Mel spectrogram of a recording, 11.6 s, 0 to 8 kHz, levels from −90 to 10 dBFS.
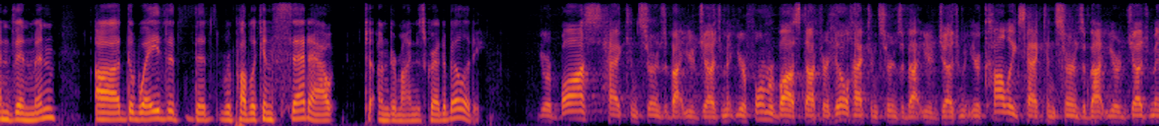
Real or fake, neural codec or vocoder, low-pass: fake; codec, 44.1 kHz, 7.8 kbps, Pupu-Codec; 7.2 kHz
